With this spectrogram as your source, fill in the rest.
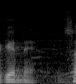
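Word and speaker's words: Gagné: Robert गैगनॉन। आम तौर पर गैग्ने कहते हैं। ऐसा कहा जाता है कि यह G का उच्चारण मौन होता है।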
